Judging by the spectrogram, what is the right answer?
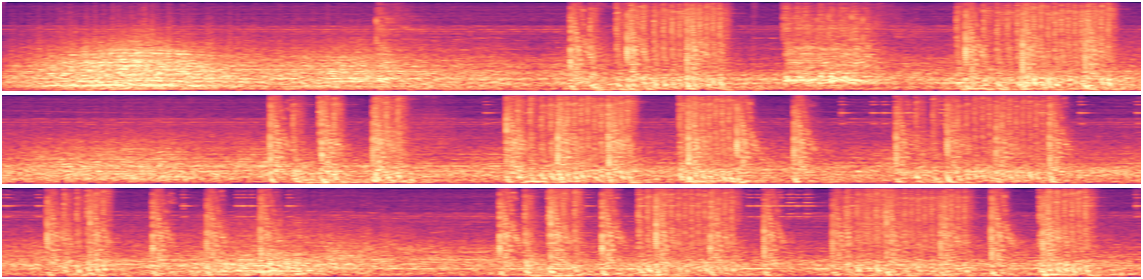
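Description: Ship weapons in Star Citizen firing in rapid clustered bursts of sharp, loud shots, separated by short pauses, over a steady low engine-like rumble that runs throughout.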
